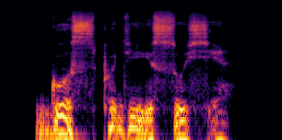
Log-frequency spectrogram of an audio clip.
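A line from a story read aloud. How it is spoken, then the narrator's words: Hoarse wheeze. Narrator (Russian): прохрипел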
